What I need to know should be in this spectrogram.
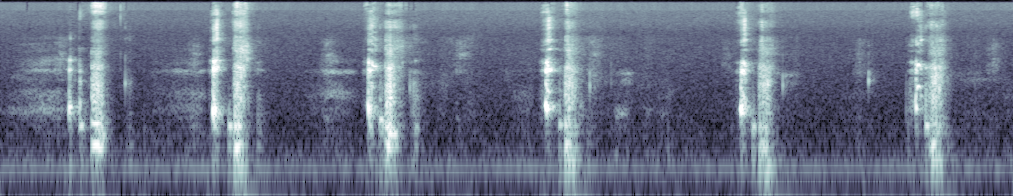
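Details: Harsh, rapid sneezing fit from a cold, barely any breath between sneezes, leaving the sneezer sore and tired: six harsh sneezes in about seven seconds, each preceded by a quick catch of breath.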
